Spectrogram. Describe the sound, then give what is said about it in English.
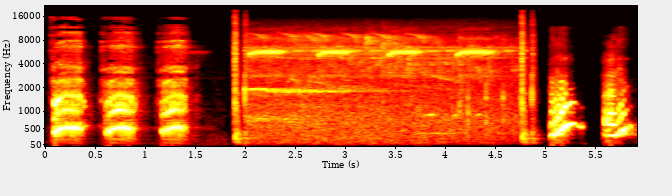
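A poison frog, Epipelobates bollengeri, with a reddish-brown back, calls in short, buzzy chirps: three evenly spaced notes, then a steady high-pitched drone, then two more chirps that slide downward in pitch, moderately loud and with no talking. “Okay, that's a poison frog, you said? So it's the scientific name is Epipelobates bollengeri.”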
